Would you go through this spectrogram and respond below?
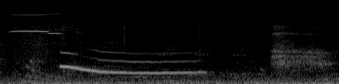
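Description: A dog in the video game Dragon Age Origins lets out a long, high, descending whimpering whine that fades into quiet, sounding close and alone over faint game ambience.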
